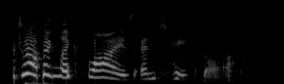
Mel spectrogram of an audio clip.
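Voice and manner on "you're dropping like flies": frantic, panicked, shrill, rushed, very high and very loud. Voicing a character in the game who flees: frantic. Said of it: "she frantically, uh, quickly stops and says".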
